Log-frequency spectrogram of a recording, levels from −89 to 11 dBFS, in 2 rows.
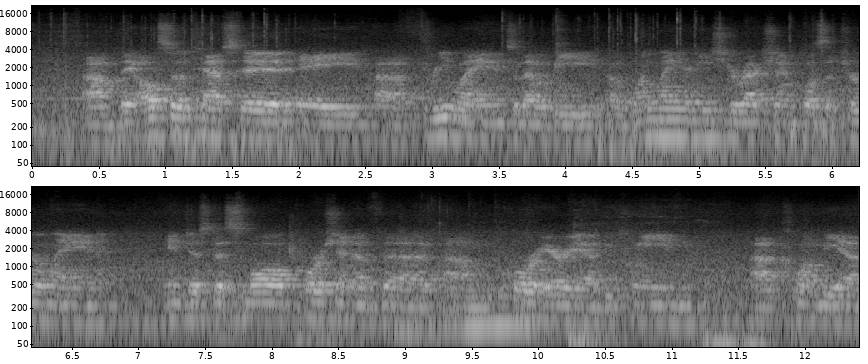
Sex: male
